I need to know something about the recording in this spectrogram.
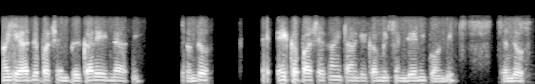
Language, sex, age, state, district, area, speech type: Sindhi, male, 60+, Gujarat, Kutch, urban, conversation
